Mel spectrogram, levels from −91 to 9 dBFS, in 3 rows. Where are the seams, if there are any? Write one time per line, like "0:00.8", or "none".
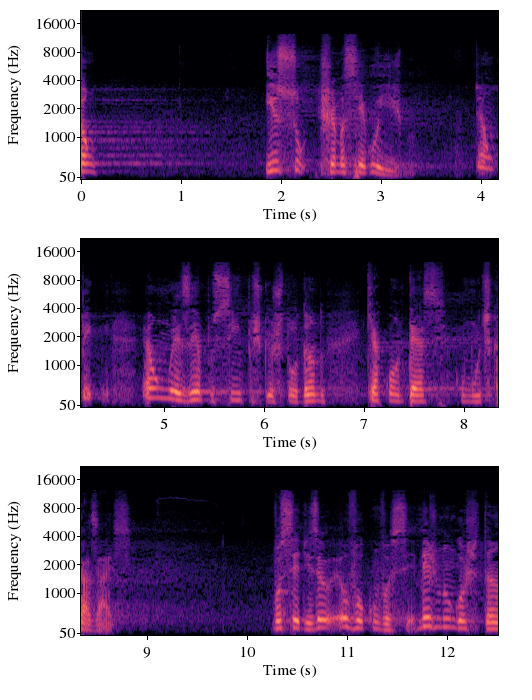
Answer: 0:03.9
